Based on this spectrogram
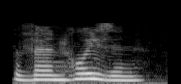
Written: Van Heusen

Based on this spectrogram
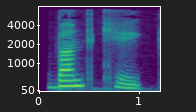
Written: bundt cake

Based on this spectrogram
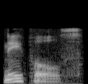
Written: Naples

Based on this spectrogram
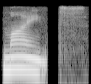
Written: Mainz

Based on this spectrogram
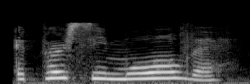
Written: eppur si muove

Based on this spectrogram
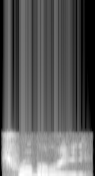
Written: shrubbery

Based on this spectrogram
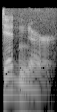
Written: deadener

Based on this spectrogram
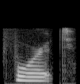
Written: fort

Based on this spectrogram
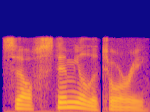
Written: self-stimulatory

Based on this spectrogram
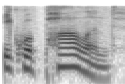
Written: equipollent

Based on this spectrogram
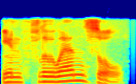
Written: influenzal

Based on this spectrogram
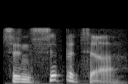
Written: sincipita

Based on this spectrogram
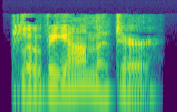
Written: pluviometer

